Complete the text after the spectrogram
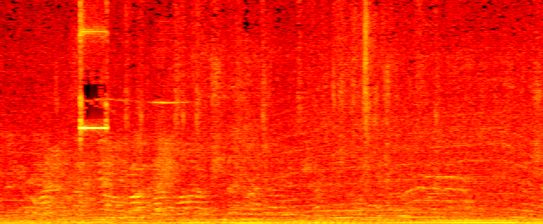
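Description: A bus engine hums steadily with a low drone.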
